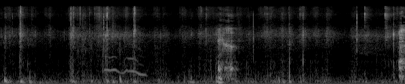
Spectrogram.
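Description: Goats' hooves and a child's footsteps rustling and crunching through dry fallen leaves, a string of short irregular crackles. A short, faint falling call sounds about a second in.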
